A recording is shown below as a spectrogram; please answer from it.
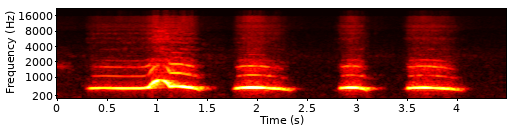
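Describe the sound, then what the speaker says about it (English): An owl call: four clear hooting notes, the first longer with a wavering rise, then three shorter ones spaced about a second apart, loud and close against silence. "It's an owl call."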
